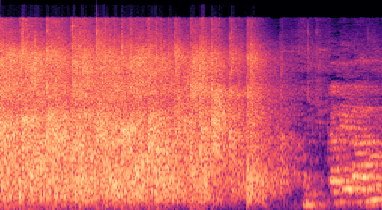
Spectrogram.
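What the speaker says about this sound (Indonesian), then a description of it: "Kita berikan aplaus untuk Adik Ella" A classroom full of students claps for a classmate, dense loud applause lasting about three seconds, then thinning into scattered claps and fading as a voice starts speaking.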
